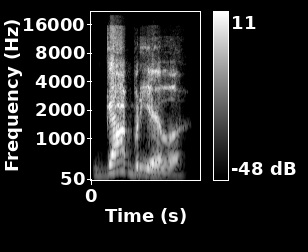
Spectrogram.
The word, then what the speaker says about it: Gabriela: Se eu pegar a palavra Gabriela, qual é a sílaba que eu falo mais forte? É Gabriela. É Gabriela. Ou é Gabriela? Quando eu falo Gabriela, é o E.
